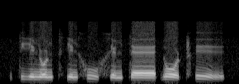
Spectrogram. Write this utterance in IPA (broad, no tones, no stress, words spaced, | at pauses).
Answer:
tiːɳoɳtʰiɳxu xɪɳtɛːɗo ʈʰɪː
